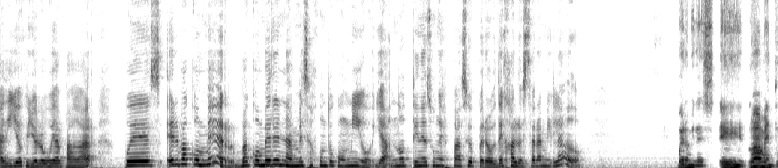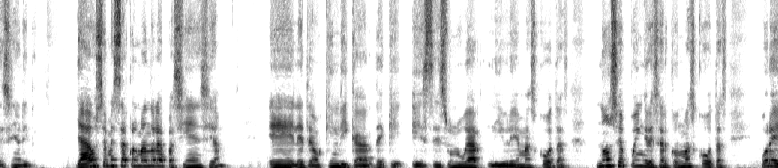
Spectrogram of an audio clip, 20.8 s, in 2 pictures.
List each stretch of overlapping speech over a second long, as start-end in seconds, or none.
none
